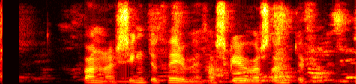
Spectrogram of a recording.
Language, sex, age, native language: Icelandic, male, 12, Icelandic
